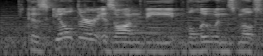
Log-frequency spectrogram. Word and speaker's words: Gilder: these names, so like I didn't realize that his name was Gilder, so I called him Glider. Which, I mean, that's still a pretty cool name regardless, but his name is, I believe, pronounced Gilder.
